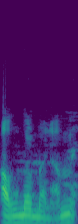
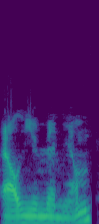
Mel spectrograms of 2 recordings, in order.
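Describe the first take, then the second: First: It is pronounced the American way. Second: It is pronounced the British way. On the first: This is the speaker's home form, not used locally. "they don't say aluminum" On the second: This is the form used locally. "it's aluminium"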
